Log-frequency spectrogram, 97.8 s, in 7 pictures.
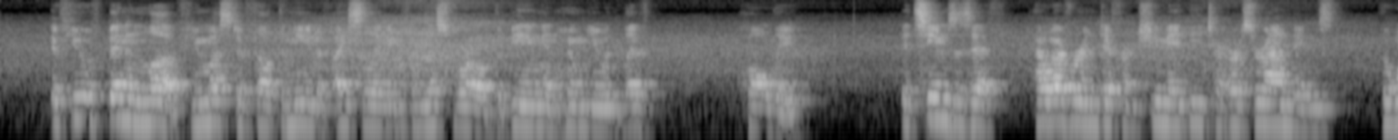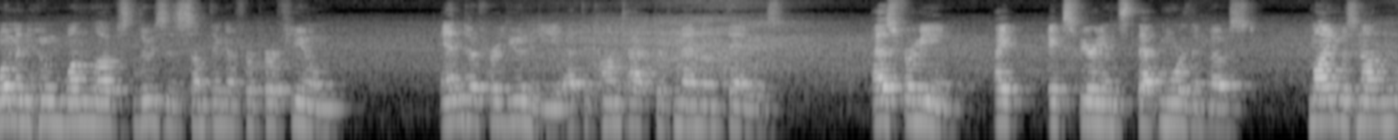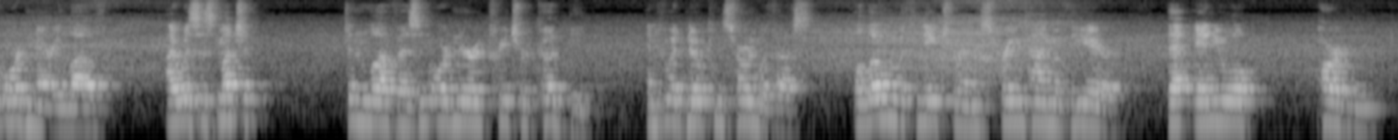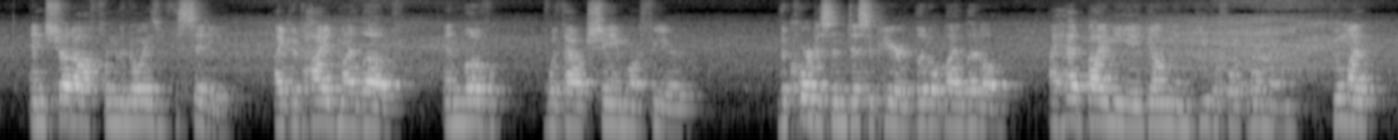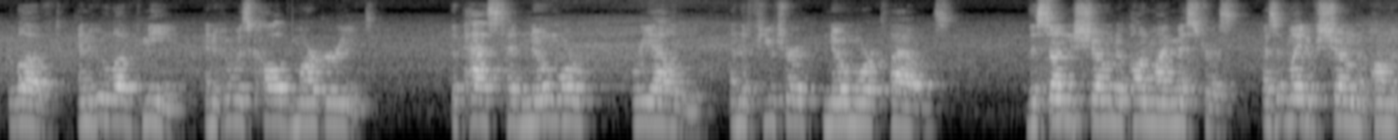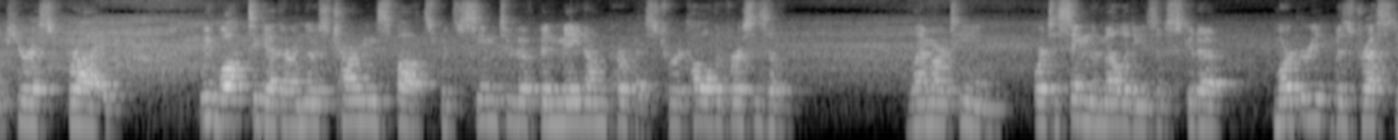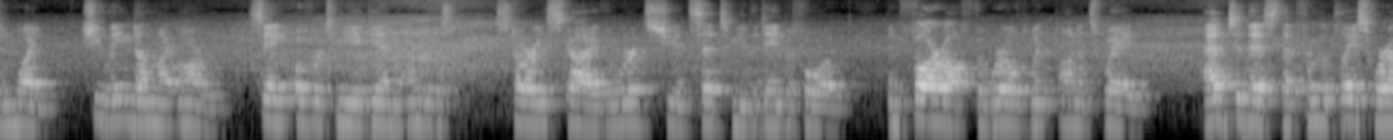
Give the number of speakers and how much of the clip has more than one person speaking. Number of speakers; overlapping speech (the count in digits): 1, no overlap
